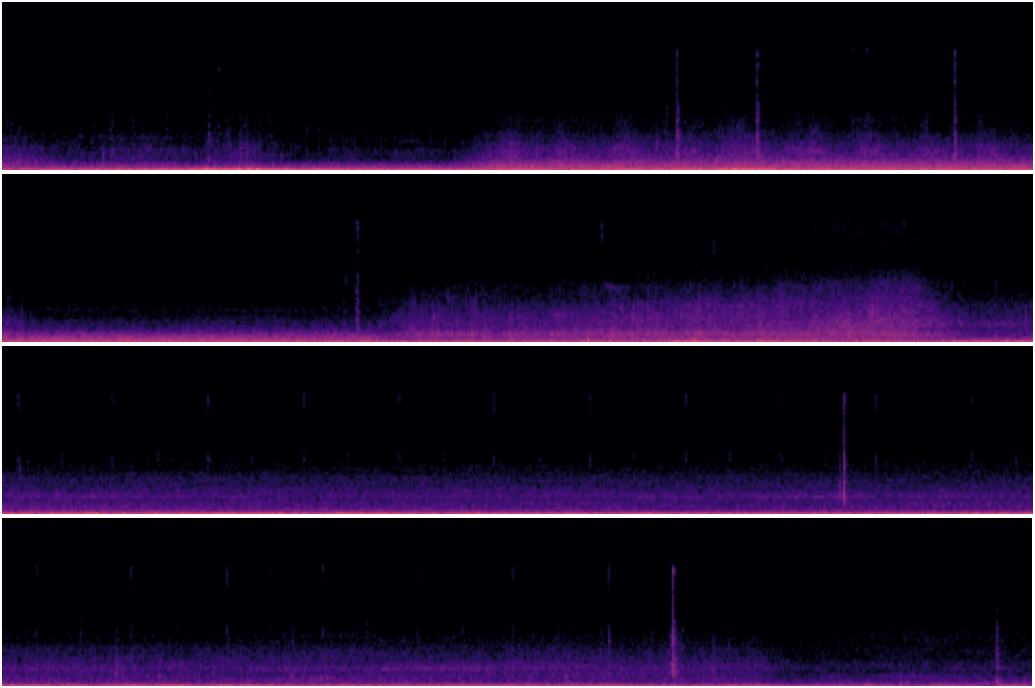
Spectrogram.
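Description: A car being driven, heard from inside the cabin: a steady low rumble of engine and road noise.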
